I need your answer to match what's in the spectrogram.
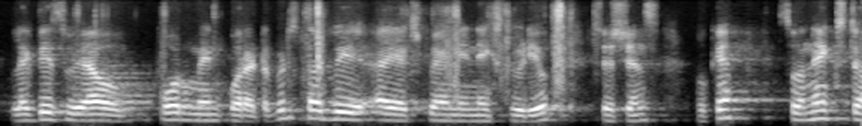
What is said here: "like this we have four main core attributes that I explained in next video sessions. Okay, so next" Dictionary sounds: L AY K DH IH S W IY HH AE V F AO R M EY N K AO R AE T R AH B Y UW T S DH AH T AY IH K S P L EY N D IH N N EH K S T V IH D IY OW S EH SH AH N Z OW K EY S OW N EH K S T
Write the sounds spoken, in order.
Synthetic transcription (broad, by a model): L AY K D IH S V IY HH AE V F AO R M EY N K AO R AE T AH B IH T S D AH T AY IH K S P L EY N D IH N N EH K S T V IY D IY OW S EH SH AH N S OW K EY S OW N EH K S T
